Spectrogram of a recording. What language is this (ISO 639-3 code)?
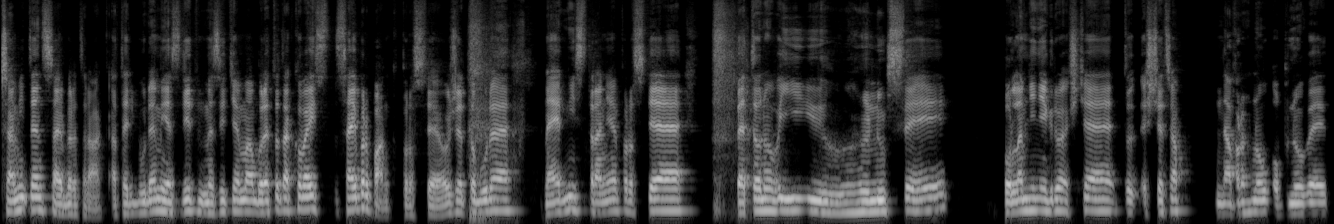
ces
